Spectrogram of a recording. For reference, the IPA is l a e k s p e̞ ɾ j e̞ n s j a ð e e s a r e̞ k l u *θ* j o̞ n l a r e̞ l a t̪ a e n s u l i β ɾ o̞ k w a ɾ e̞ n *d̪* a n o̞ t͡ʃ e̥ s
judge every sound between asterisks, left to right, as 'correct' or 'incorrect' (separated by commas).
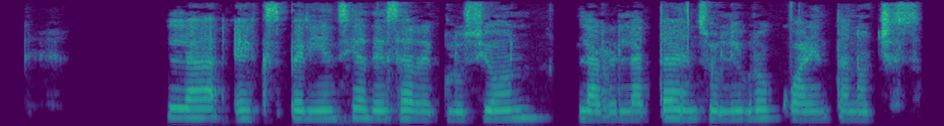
incorrect, incorrect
